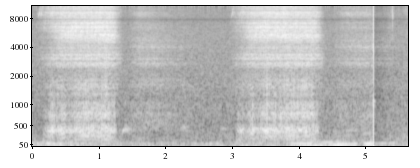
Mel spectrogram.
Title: snoring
